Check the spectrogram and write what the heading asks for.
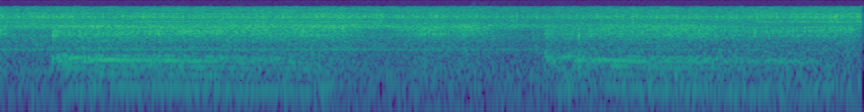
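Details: Six-week-old snoring during sleep: two drawn-out, buzzing, slightly whistling breaths in close succession.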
